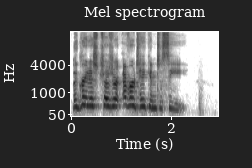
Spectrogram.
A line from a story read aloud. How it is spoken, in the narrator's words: shouted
